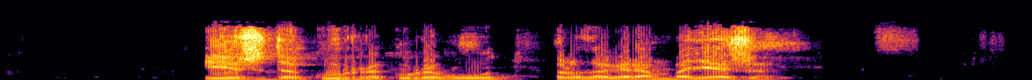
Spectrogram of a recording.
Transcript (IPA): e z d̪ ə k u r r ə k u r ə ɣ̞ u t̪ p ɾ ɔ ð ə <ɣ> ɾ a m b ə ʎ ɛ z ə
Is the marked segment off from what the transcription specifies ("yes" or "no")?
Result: no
